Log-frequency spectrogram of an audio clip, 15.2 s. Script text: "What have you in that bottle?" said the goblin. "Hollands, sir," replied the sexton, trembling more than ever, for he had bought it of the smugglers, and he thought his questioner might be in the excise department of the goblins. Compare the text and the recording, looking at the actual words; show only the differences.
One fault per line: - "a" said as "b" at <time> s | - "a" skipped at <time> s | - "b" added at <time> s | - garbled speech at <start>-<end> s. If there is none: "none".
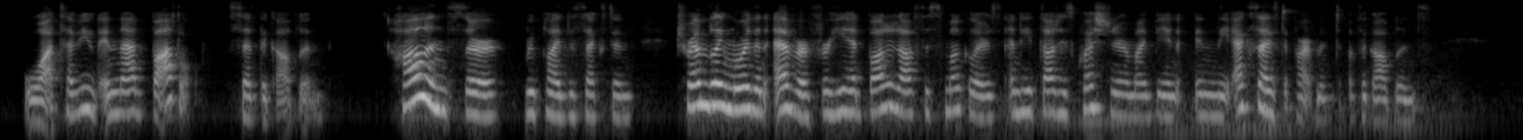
none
